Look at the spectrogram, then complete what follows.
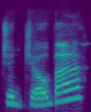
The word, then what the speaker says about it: jojoba: today about jojoba oil so it's actually spelled jojoba um it took me a while to figure out that it's pronounced jojoba I'm dyslexic so I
